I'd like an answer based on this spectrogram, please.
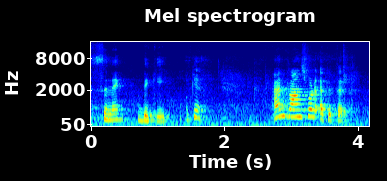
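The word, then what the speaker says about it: synecdoche: तो सिमिली के बाद सिनेक्डिकी, इसकी प्रोनाउंसिएशन हमेशा रॉन्ग हो जाती है, लोग हमेशा रॉन्ग ही बोलते हैं इसको, पर इसकी प्रोनाउंसिएशन है सिनेक्डिकी, ओके।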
